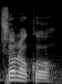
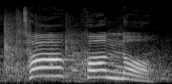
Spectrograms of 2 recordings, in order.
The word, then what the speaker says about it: Tokono: Your syllables were in the wrong place. Tokono, not to-no-ko.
